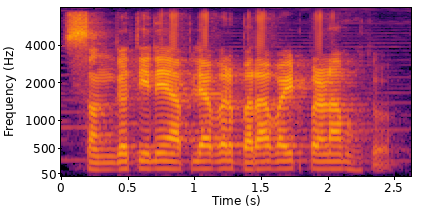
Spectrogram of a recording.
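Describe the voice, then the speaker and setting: A man reading a scripted spiritual discourse in a measured, deliberate manner. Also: medium pitch, little pitch movement, fairly bright tone. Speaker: reader of devotional discourses. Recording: dull lo-fi, Indian classical music behind. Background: Indian classical instrumental music.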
